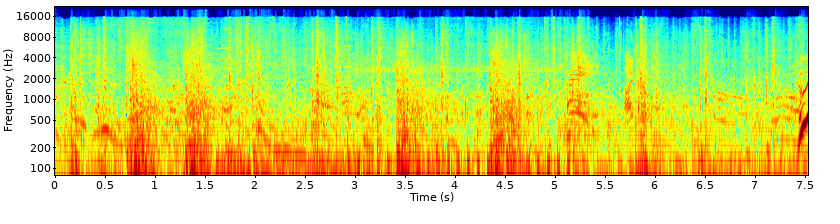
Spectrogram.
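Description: Rapid bursts of video game gunfire crackle through a shooter match, scattered shots and volleys at irregular intervals, mixed with faint in-game clatter and a bit of player chatter.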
